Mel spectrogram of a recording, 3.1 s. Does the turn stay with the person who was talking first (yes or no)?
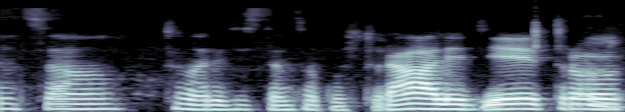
no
